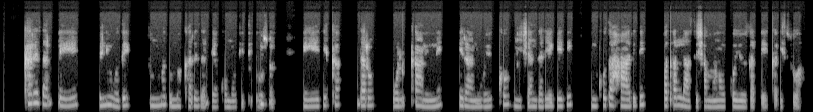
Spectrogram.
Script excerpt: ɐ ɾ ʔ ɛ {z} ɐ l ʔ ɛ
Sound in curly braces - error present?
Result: no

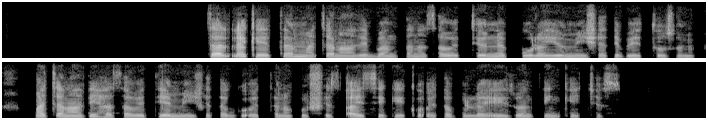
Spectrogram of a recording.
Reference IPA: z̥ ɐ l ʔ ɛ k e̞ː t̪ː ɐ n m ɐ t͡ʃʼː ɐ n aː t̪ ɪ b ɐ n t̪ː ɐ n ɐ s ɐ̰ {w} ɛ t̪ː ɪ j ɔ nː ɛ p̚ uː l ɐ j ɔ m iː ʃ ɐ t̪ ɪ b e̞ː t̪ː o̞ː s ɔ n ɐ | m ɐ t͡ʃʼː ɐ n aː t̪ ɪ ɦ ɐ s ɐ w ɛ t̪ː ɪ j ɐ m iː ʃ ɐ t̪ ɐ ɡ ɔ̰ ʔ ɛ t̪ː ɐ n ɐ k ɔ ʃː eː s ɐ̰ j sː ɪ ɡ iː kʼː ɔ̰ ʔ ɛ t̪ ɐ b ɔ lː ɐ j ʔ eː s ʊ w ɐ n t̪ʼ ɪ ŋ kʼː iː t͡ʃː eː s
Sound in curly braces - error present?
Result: no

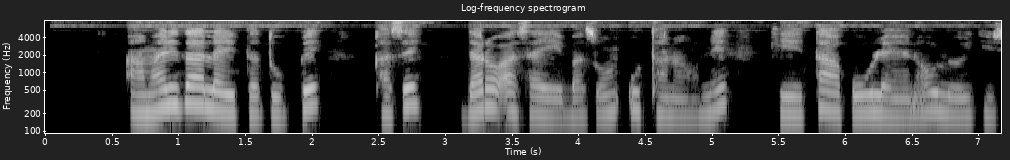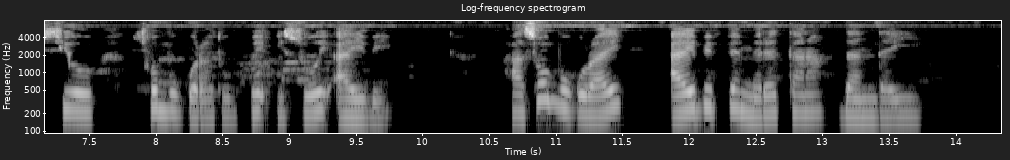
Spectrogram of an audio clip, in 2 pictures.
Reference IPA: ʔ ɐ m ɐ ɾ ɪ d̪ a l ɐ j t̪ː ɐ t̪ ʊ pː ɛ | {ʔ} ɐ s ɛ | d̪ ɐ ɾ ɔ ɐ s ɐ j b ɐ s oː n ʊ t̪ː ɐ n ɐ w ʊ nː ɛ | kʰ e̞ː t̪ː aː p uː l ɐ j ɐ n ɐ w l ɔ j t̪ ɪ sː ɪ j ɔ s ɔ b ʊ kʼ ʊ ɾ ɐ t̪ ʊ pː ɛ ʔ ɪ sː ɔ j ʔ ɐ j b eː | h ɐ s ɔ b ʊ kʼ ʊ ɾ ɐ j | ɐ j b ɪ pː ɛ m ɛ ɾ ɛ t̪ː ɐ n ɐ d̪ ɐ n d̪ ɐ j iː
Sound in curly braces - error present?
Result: yes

